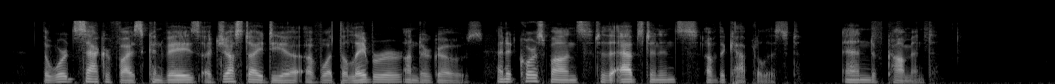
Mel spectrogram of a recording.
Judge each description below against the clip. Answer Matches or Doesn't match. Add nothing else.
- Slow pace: Matches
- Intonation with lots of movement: Doesn't match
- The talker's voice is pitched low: Matches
